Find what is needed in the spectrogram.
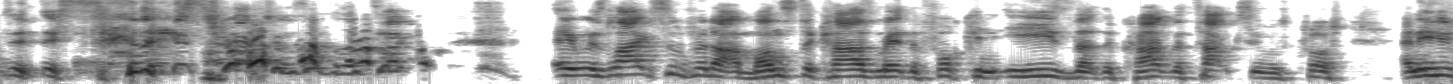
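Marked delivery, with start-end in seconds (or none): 0.6-2.1 words squeezed out through high laughter; can't get it out for laughing. Real, not acted. Telling his mate about the taxi, laughing hard.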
